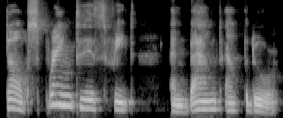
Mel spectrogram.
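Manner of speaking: plain reading voice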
